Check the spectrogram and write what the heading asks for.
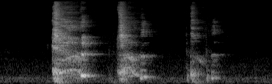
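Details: Acted role-play of the effective cough technique for a patient with sputum built up in the throat, after taking 4–5 breaths and holding the last: three forceful, slightly wet cough bursts clearing phlegm.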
